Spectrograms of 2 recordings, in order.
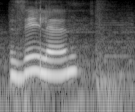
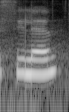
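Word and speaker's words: Seele: ah I just noticed I finally managed to pronounce the name as the game wants me to because um zalen is it the German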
